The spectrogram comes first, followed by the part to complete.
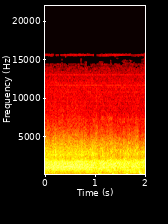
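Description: Sitcom studio audience laughing together in one dense, steady crowd laugh that cuts off suddenly at the end.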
